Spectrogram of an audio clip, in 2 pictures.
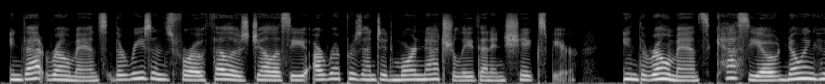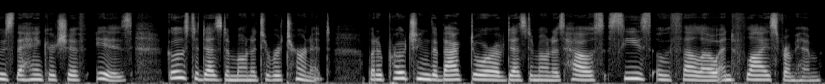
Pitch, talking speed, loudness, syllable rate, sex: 215 Hz, 160 wpm, -17 LUFS, 5.4 syllables/s, female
